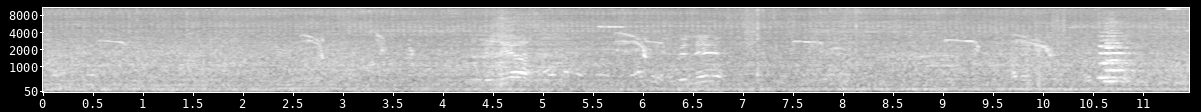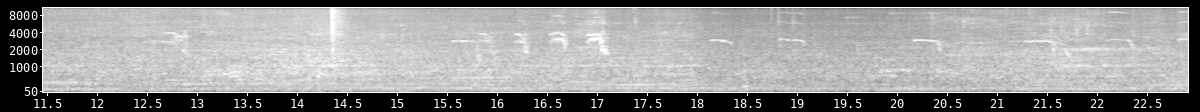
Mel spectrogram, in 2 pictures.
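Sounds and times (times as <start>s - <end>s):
street traffic rumbling: 0.0s - 22.9s
vehicle horn toot: 10.5s - 11.0s
sharp click: 14.3s - 14.6s
bird chirps: 21.2s - 22.9s.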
